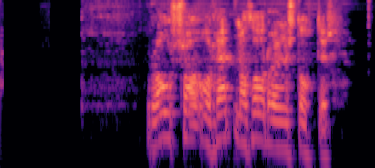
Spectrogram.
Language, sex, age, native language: Icelandic, male, 60-69, Icelandic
